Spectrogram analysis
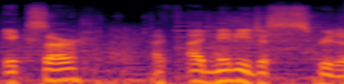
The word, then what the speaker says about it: Iksar: of speech impediment, so he would say Iskar instead of Iksar.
